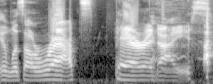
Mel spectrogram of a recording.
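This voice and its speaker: A put-on character voice at middle pitch. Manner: gleeful, gluttonous.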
